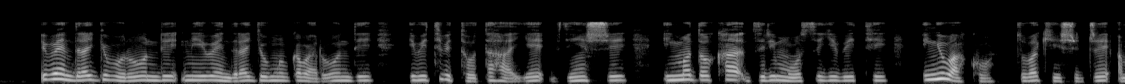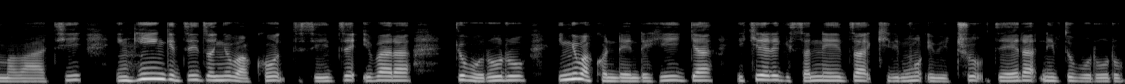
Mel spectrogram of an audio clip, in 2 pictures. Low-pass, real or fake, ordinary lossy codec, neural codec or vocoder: 7.2 kHz; real; MP3, 64 kbps; none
